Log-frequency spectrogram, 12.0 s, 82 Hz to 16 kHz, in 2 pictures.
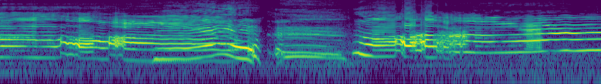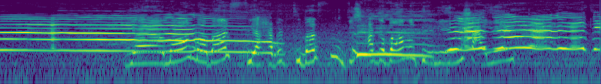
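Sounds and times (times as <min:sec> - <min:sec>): woman wailing while crying: 0:00.0 - 0:12.0.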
